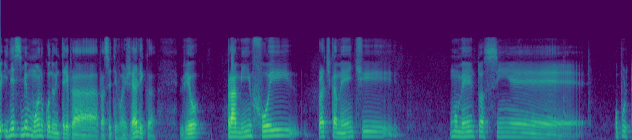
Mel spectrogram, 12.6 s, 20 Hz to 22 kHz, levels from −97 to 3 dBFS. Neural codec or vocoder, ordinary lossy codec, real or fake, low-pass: none; none; real; 7.2 kHz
